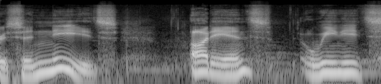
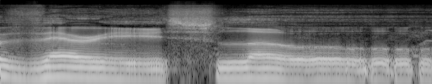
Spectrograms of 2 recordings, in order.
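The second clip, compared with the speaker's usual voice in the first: very slow demo; 7 semitones lower, much slower than usual. Shown as a demonstration. Host shows the audience very slow speech, dragged out. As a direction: stretch every word out very slowly. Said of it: "that was so slow".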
